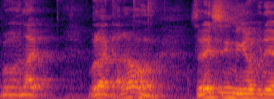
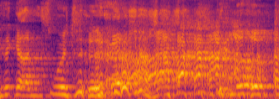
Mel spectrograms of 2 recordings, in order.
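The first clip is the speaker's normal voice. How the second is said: laughing; 14 semitones higher, 13 dB louder than usual. Real, not acted. Laughing at girlfriend's remark.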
